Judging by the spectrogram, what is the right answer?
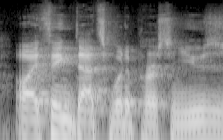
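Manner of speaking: ordinary talk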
